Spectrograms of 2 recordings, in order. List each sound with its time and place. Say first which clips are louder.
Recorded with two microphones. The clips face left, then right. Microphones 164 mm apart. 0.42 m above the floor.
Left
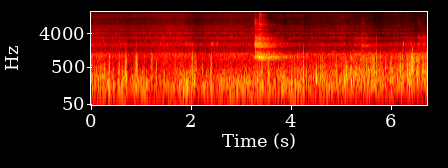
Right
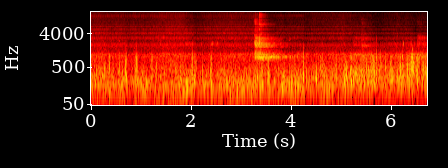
3.3 s a camera shutter: left 1 dB; 40° left (ahead or behind), 4.5 m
